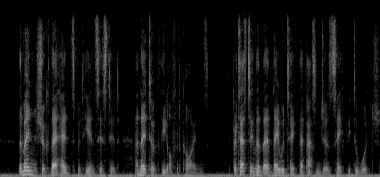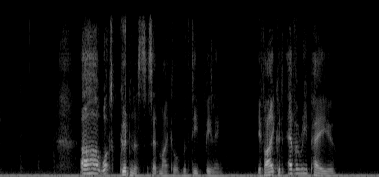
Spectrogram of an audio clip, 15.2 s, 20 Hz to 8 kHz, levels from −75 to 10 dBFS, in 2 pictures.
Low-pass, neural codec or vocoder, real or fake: 7.2 kHz; vocoder, 22.05 kHz, 80 mel bands, WaveNeXt; fake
